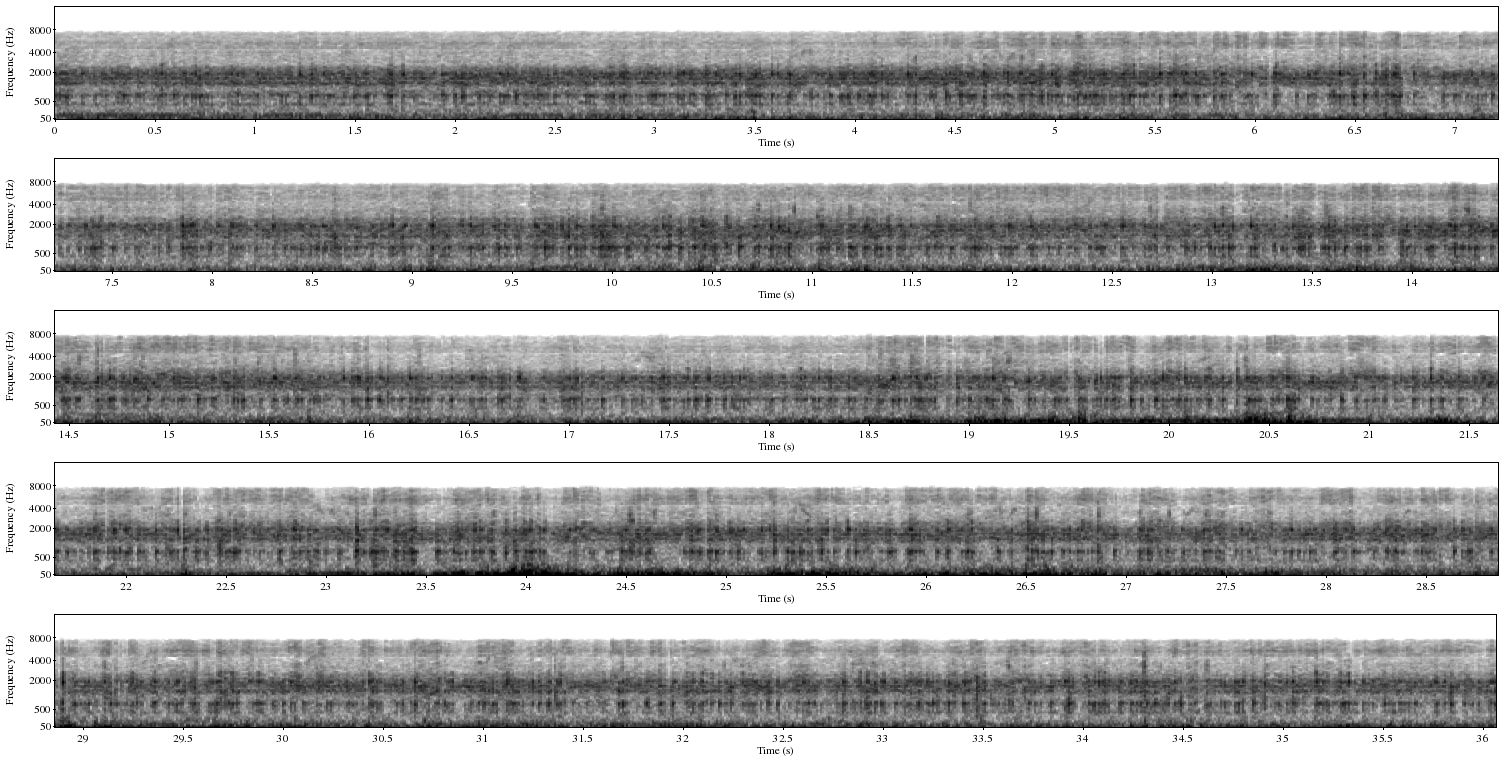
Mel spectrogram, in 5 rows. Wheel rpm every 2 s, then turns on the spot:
50, 50, 50, 50, 60, 60, 60, 50, 40, 50, 50, 50, 50, 50, 50, 50, 50, 50.
none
